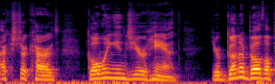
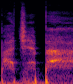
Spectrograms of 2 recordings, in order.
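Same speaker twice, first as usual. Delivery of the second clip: hushed whisper, quieter. Joking that a secret card name must be whispered: whispering. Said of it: "meaning you have to whisper".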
